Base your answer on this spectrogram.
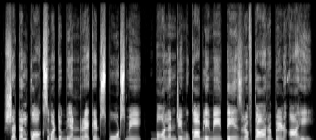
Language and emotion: Sindhi, neutral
